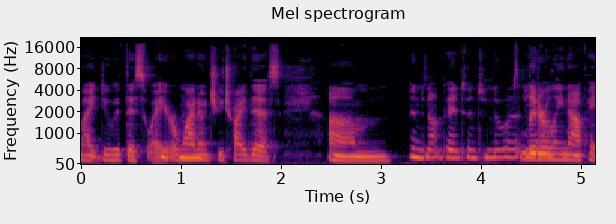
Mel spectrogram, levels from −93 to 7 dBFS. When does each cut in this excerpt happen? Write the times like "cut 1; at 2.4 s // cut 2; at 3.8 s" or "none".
cut 1; at 2.3 s // cut 2; at 3.4 s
